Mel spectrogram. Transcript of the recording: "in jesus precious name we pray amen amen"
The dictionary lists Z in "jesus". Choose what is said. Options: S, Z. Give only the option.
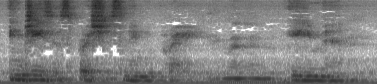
Z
